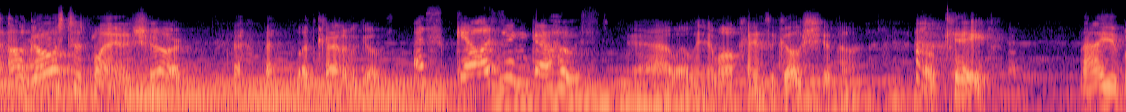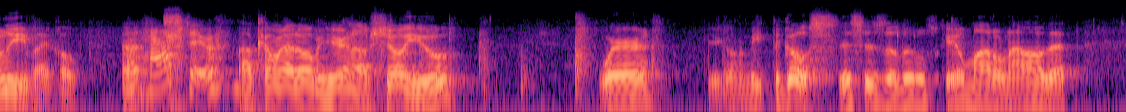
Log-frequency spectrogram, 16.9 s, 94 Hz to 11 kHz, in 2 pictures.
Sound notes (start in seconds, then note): 1.4 chuckles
